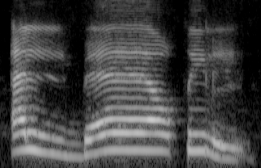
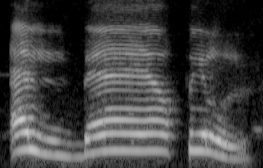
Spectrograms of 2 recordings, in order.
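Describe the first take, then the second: Both takes have the same delivery.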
